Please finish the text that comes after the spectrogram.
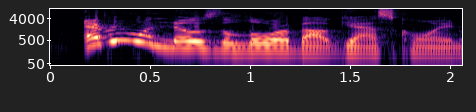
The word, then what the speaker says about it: Gascoigne: great i feel like gaskion oh my god i said it wrong for the first time in like a long time gascoigne is one of those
